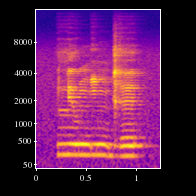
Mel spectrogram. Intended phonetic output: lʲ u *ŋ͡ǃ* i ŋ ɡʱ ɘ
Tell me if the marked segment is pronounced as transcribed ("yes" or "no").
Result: no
